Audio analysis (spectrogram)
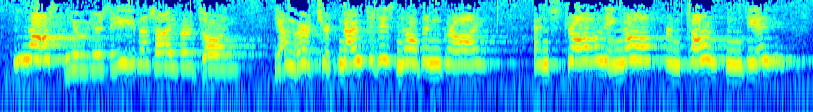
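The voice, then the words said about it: Rural English West Country dialect singing. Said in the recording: “real Mummerset English dialect songs ... sung now in the accent of another”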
